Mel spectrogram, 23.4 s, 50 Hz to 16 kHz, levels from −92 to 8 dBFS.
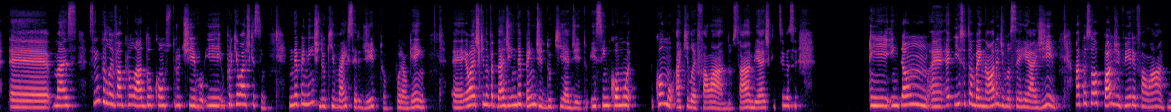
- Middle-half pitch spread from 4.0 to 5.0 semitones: Yes, average, 4.6 semitones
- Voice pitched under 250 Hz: No, very high, 260 Hz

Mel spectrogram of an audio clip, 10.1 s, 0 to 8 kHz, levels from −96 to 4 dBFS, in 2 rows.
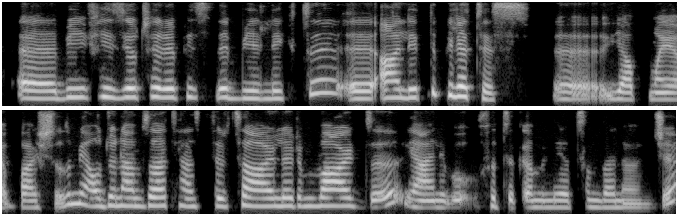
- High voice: Yes, high, 230 Hz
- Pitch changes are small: No, average, 3.6 semitones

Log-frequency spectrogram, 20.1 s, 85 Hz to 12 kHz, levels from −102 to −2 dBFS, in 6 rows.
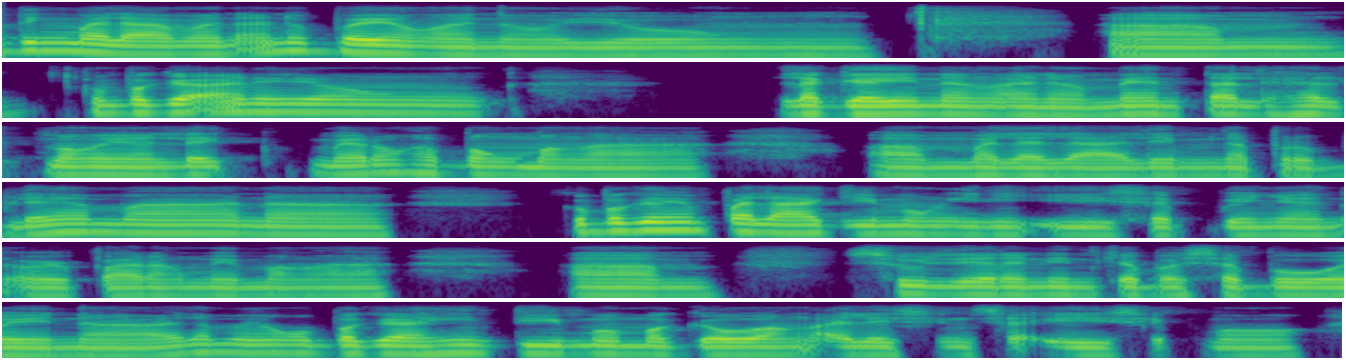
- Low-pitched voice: Yes, low, 120 Hz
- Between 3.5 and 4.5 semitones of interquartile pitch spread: No, average, 2.8 semitones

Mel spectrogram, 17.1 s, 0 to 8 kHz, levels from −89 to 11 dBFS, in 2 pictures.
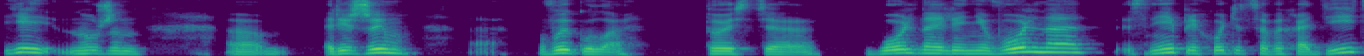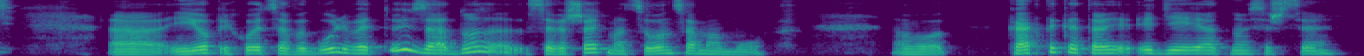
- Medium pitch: Yes, medium, 160 Hz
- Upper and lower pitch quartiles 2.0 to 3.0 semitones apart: No, average, 3.7 semitones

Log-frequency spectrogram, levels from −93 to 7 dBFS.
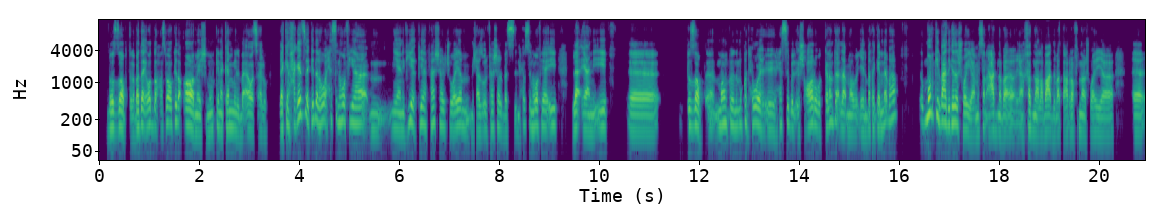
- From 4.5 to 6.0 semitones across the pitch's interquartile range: Yes, average, 5.1 semitones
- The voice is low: No, medium, 145 Hz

